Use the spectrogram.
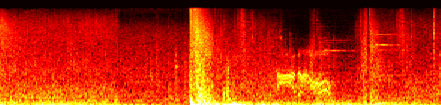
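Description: Loud tank cannon shots slam into the player's vehicle in World of Tanks, a sharp booming impact followed by rumbling battle noise and a few fainter later hits.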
